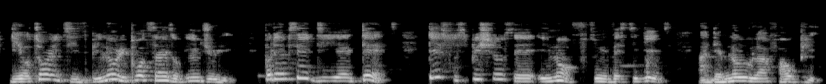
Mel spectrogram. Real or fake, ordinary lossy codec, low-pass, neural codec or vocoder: real; none; 7.2 kHz; none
